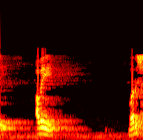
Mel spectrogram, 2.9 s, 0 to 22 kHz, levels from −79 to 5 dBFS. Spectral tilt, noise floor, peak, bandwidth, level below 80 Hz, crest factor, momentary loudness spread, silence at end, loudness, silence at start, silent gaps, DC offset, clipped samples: -7 dB/octave; -45 dBFS; 0 dBFS; 5.4 kHz; -52 dBFS; 16 dB; 23 LU; 0 s; -12 LUFS; 0 s; none; under 0.1%; 0.3%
